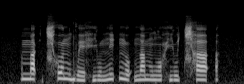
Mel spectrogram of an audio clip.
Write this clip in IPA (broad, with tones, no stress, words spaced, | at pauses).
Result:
ma˦k̚t͡ɕʰo˦nɡwe˨˩ hju˨˩n̪i˦ʔn̪o˨ʔ n̪a˦mɡɔ̃˧hju˧ t͡ɕʰa˦ʔ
